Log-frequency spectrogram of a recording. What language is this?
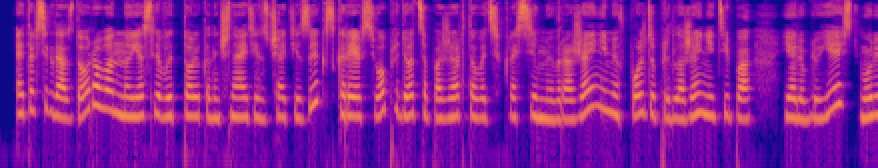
Russian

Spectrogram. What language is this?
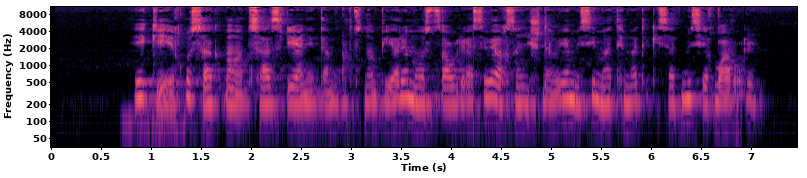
Georgian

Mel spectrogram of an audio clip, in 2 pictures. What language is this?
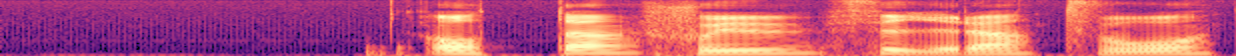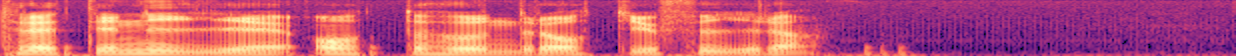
Swedish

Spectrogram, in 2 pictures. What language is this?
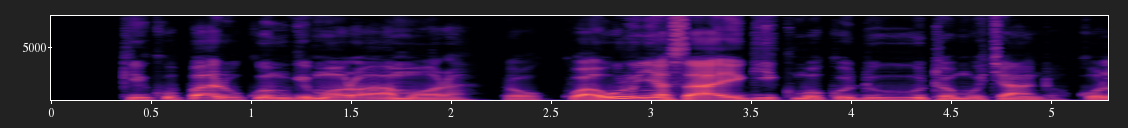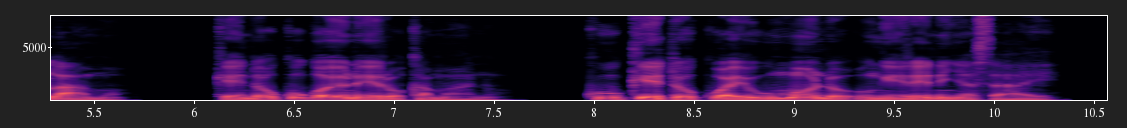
Luo (Kenya and Tanzania)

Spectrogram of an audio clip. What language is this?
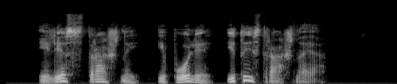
Belarusian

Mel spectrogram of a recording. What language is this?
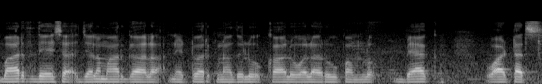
Telugu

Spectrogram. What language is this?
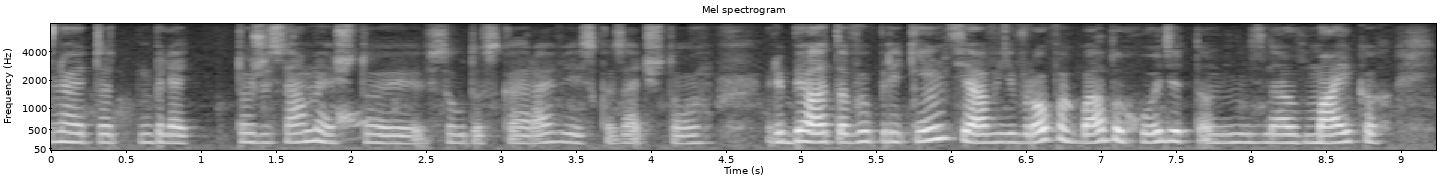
Russian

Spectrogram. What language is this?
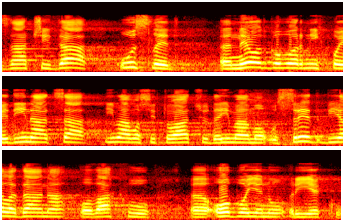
Serbian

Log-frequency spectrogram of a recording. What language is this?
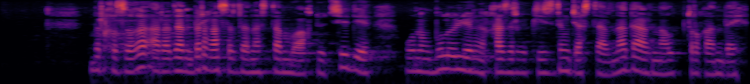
Kazakh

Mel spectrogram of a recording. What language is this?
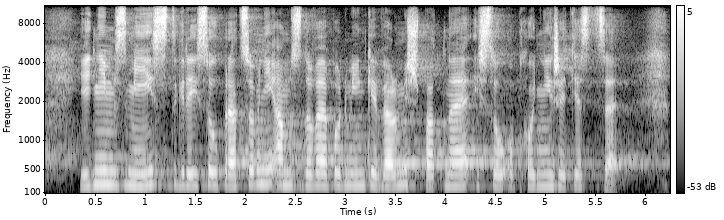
Czech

